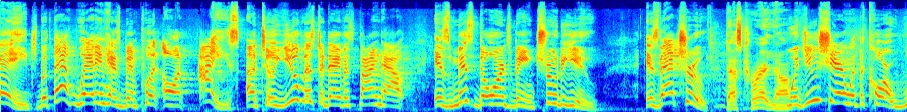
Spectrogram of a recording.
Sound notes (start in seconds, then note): none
